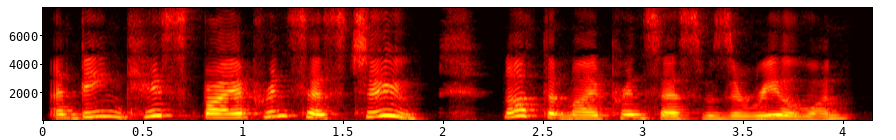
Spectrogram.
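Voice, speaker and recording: A woman's voice: fairly high pitch, sing-song, moderate pace, a little mellow. A woman doing a smug, boastful schoolboy. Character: cocky, boastful schoolboy fresh from being a frog.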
